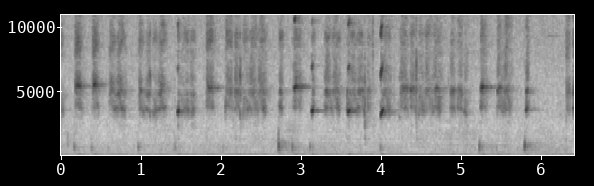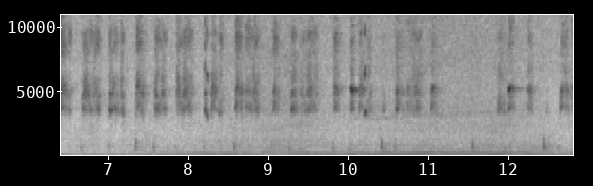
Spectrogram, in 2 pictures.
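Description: Marker pen squeaking on a whiteboard in many short strokes as words are written, over a steady low hum.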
